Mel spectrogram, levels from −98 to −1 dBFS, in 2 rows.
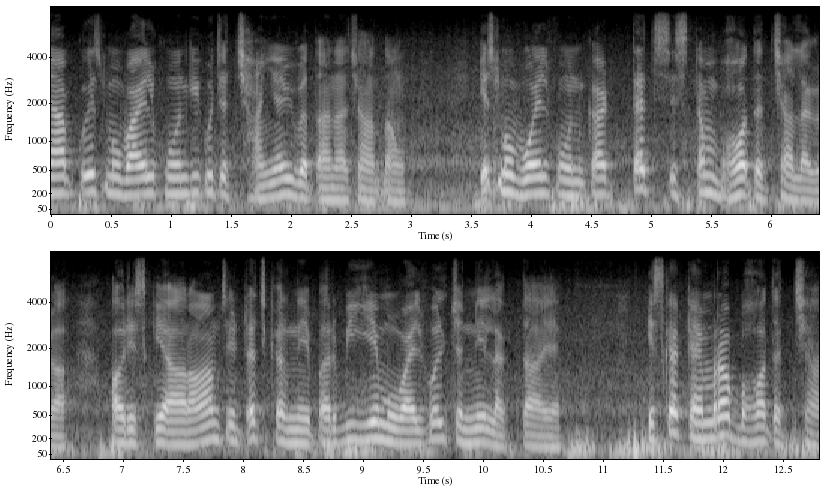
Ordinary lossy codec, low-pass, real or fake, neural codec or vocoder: none; 7.2 kHz; real; none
